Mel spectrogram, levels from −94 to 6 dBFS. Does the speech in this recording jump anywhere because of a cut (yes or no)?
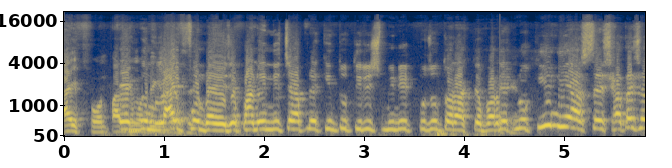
yes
